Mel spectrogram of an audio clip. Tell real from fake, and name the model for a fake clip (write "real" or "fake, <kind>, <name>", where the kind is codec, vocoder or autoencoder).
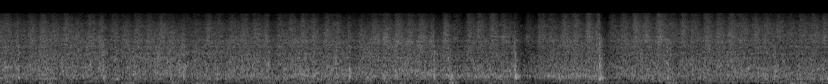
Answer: real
